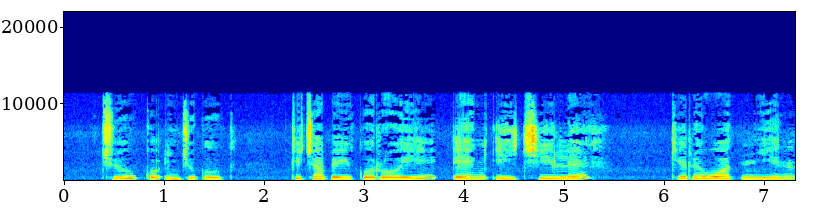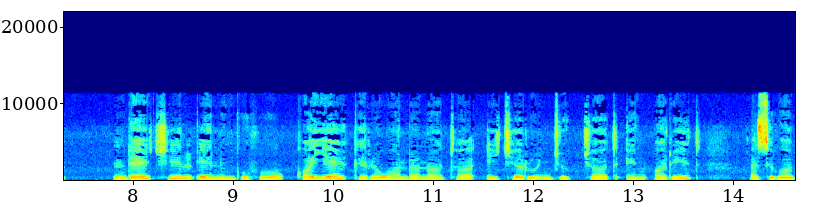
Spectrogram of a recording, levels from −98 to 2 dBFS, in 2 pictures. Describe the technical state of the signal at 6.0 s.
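At 6.0 s, as throughout the recording, the speech shows low-delay AAC compression, likely an AAC-ELD stream near 32 kbps, whose short frames resolve pitch harmonics poorly, so the voice sounds rough and grainy, with noise filling between harmonics and a lowered or synthetic-sounding top band.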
